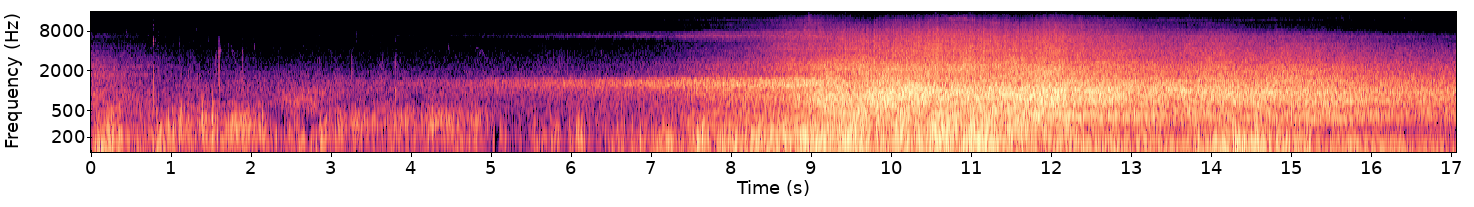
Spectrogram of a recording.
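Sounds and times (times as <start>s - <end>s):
train running past on rails: 5.0s - 17.0s.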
